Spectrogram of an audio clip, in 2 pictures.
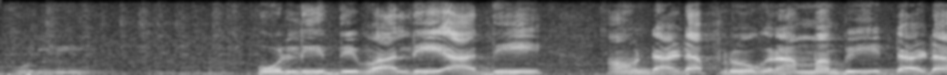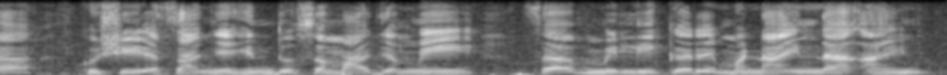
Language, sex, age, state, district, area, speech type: Sindhi, female, 45-60, Delhi, South Delhi, urban, spontaneous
